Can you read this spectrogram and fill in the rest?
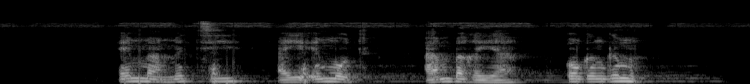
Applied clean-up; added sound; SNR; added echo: none; Whoosh, swoosh, swish; 8 dB; reverberation time 1.3 s.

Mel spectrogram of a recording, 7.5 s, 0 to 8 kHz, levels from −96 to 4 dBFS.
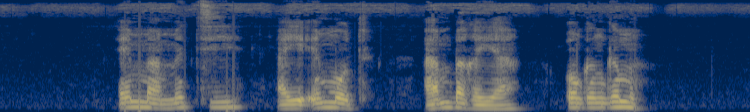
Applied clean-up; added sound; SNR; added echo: none; none; none; none.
